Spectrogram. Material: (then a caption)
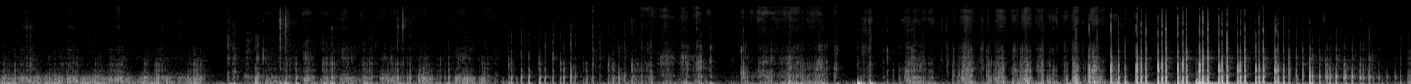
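Pumpkin rind. Long nails scratch and tap on a small orange mini pumpkin, a hollow gourd with rough skin. A dense, low, rustling scratch gives way to brief, dull, hollow taps that grow sharper and more distinct toward the end, each dying away almost instantly.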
